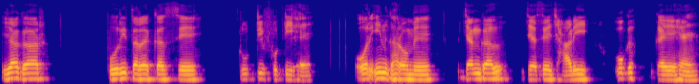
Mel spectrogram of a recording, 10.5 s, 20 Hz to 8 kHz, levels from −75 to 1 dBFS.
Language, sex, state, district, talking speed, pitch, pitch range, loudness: Hindi, male, Bihar, Jamui, 105 wpm, 140 Hz, 130-150 Hz, -14 LUFS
